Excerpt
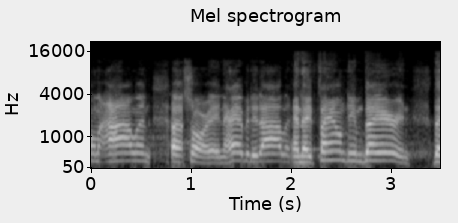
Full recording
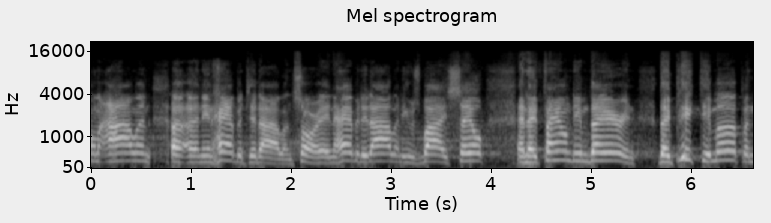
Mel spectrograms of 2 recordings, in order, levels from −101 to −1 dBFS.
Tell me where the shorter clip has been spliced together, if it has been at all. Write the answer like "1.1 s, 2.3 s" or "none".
0.9 s, 2.0 s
